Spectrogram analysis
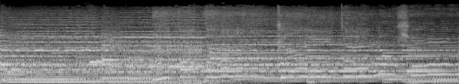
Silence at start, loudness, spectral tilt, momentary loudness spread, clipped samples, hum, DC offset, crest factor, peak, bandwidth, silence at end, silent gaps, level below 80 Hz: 0 s; -12 LUFS; -4.5 dB/octave; 2 LU; under 0.1%; none; under 0.1%; 12 dB; 0 dBFS; 18 kHz; 0 s; none; -36 dBFS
